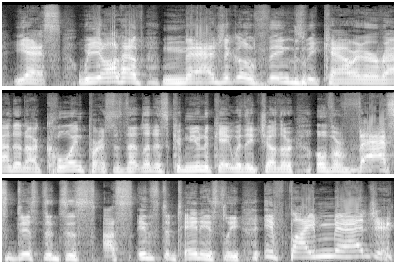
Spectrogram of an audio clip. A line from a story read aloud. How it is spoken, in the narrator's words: Alanth said, laughing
